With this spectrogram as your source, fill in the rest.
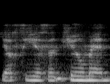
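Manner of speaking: whispered words. Voicing a character telling another a secret, whispering in character. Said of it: "whispers and looks around and is just like".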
